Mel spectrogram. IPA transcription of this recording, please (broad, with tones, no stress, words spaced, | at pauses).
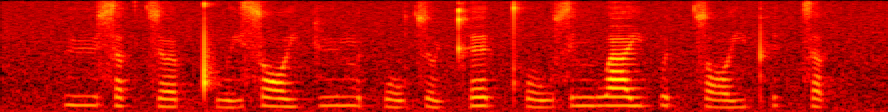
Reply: pyː˥sɐ˧k̚ t͡sœː˧p̚ kʷʰe˨˥jsɔː˧jkyː˥ mɵ˧t̚po˨˥wt͡sɵ˨˩ɥ kʰɛː˥k̚t̪ʰo˨˧wsɪ˥ŋ waː˥jpɵ˥t̚t͡sɔː˨˧jpʰɪ˥k̚ sɐ˥k̚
